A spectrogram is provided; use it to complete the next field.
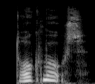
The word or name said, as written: drukmås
